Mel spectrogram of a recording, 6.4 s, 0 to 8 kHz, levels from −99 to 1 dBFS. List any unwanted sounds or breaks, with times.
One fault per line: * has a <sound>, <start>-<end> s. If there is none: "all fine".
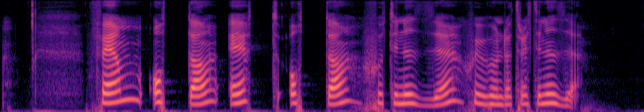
all fine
